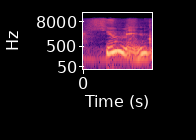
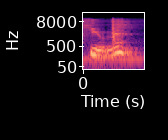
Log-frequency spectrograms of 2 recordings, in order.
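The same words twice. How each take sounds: First: Said in the usual way. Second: "Human" in two beats, hu, man; split into syllables. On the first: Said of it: "when I clap human". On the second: Shown as a demonstration. Teacher finding the syllables, "Human" split in two. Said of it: "let's find out how many syllables".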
